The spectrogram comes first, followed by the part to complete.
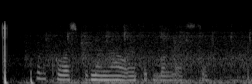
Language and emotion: Russian, sad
